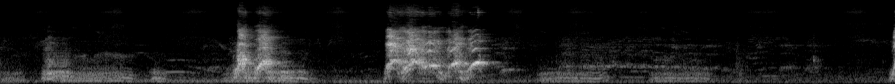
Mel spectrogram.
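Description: A dog gives two loud, rough barks, with softer, quieter voiced sounds before and after.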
